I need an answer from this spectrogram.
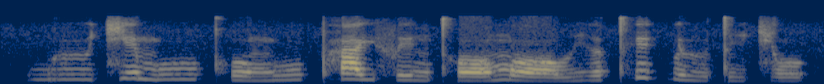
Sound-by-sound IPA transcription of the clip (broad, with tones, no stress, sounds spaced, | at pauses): b ɯː˧ t͡ɕ e˥˨ m uː˧ kʰ o˩ m uː˧˥ pʰ a˥˨ j f e˧˩ ŋ t̪ʰ ɔː˩˧ m ɔː˩ ʋ i˩˧ ə̯ t̪ʰ e˥˨ k̚ l ɯː˩ t̪ i˩ t͡ɕ o˩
